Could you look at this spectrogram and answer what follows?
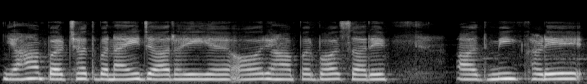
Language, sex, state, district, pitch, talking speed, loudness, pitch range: Hindi, female, Uttar Pradesh, Lalitpur, 240 Hz, 145 wpm, -15 LUFS, 235-245 Hz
